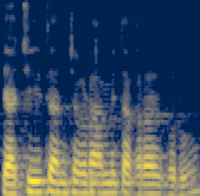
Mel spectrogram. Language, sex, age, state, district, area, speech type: Marathi, male, 30-45, Maharashtra, Satara, urban, spontaneous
